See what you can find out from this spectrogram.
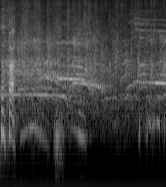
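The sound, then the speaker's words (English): A church audience claps for guests standing at the front during a service. The clapping is light and fairly faint, and someone keeps talking over it. “They're going to, yeah, they're incredible. You can clap for them.”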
